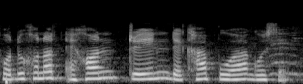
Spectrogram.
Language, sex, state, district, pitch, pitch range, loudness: Assamese, female, Assam, Sonitpur, 245 Hz, 225-265 Hz, -15 LUFS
